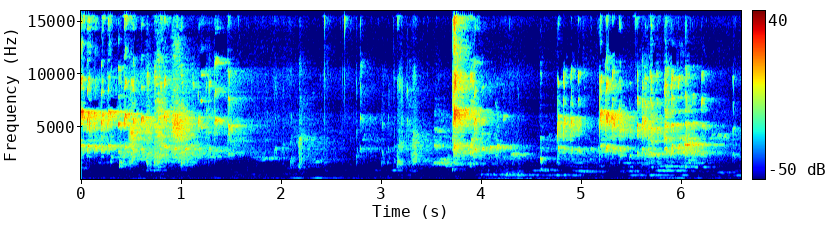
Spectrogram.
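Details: Budgerigars chirping angrily during a meal. Loud grating squawks open the clip, then a lull, then a sharp shriek and renewed bursts of buzzy chatter.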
